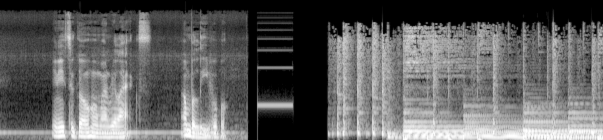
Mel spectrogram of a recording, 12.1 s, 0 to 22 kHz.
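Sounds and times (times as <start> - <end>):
test-tone beep: 5.2 - 5.9.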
